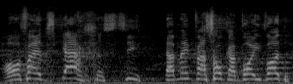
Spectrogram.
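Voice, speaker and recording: A man with a Quebec French accent doing loud, swearing, mock-serious comedic banter between songs at a live concert. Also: very high-pitched, normal speed, in a large hall, faint music behind. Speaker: singer and frontman. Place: concert venue stage.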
